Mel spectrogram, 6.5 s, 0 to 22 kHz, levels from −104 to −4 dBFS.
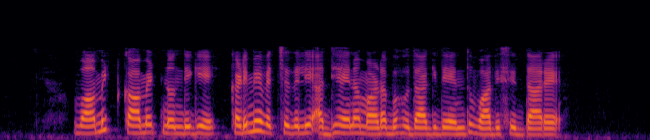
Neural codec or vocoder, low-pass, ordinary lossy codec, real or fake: none; 5.4 kHz; none; real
